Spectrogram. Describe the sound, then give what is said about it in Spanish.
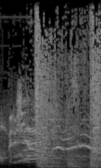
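A club smashes into a gadget in a comedy film scene and sends it flying out through a window. A sudden loud, crashing impact cuts in partway through, followed by a sustained, noisy clatter, with a thin whining tone heard before and after the hit. “Bacterio sigue tratando de matar al mosquito con una porra. Golpea otro de sus artefactos que sale disparado por la ventana al exterior”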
